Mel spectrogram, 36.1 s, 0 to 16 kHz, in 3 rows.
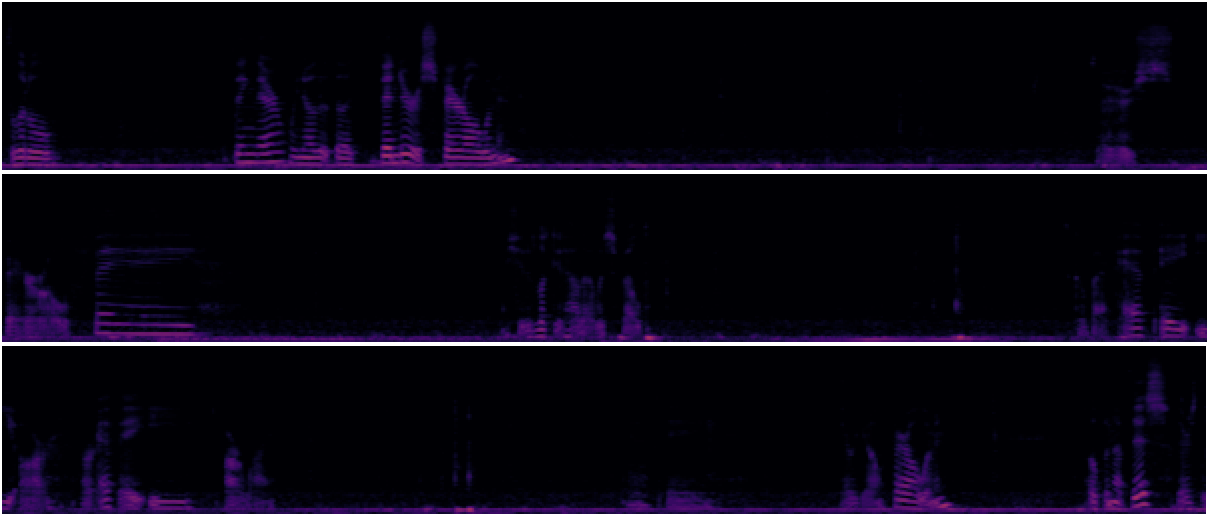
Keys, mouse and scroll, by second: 2.6-6.8 scroll down 1, 10.5-11.1 scroll down 1, 15.5-16.3 scroll up 1, 20.9 click, 28.0 click, 30.5-32.7 scroll up 1, 32.7-33.4 scroll down 1, 33.8 click.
